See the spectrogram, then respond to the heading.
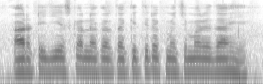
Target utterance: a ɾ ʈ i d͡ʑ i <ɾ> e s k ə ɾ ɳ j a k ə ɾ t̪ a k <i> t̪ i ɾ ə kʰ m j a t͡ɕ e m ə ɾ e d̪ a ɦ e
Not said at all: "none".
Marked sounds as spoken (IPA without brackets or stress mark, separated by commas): none, i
